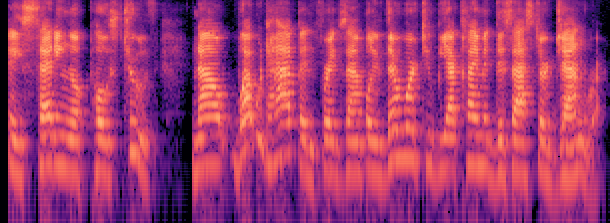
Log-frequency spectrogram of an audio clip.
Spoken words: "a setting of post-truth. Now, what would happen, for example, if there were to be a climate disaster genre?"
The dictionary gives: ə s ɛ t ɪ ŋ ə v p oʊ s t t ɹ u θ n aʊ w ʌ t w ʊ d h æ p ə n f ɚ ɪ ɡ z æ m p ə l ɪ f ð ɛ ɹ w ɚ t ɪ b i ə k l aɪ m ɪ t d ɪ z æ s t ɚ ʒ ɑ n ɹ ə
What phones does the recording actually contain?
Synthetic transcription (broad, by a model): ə s ɛ t ɪ ŋ ə v p oʊ s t t ɹ u θ n aʊ w ʌ t w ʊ d h æ p ə n f ɚ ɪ ɡ z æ m p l ɪ f ð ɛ ɹ w ɚ t ɪ b i ə k l aɪ m ɪ t d ɪ z æ s t ɚ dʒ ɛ n ɹ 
